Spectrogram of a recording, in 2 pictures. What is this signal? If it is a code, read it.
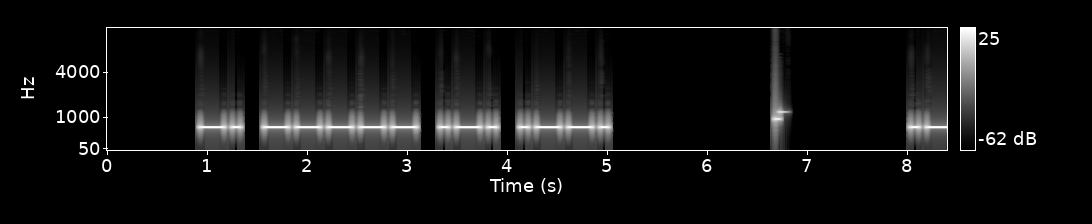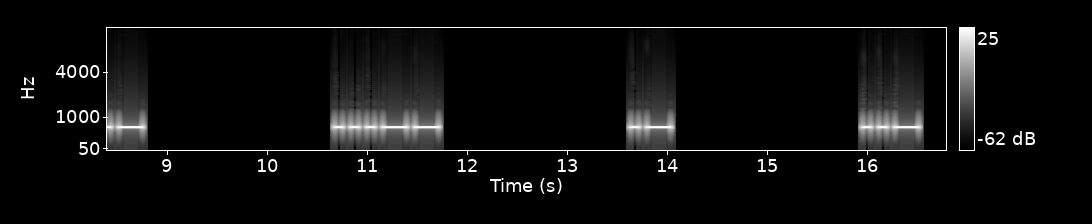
Morse code, heard as a keyed tone, about 15 wpm, spaced as for 6 wpm, 700 Hz. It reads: N0RP W3AU
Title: USA Call Signs - 4 Characters - 8x Character Spacing - 15wpm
